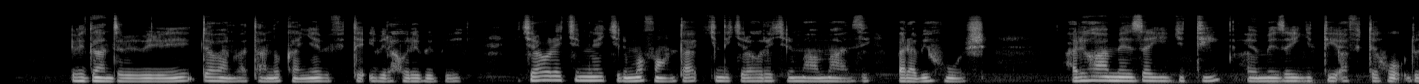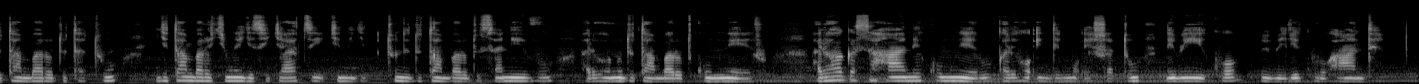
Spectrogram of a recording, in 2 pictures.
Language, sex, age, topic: Kinyarwanda, female, 18-24, finance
